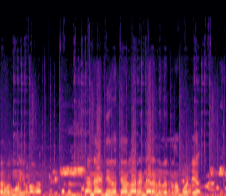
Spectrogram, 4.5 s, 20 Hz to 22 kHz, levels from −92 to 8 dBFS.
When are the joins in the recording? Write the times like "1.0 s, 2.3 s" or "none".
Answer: none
